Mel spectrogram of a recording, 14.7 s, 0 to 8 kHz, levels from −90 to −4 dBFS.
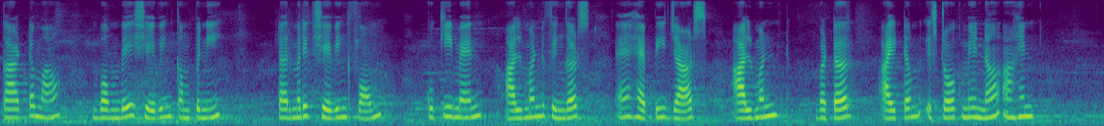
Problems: constant background noise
